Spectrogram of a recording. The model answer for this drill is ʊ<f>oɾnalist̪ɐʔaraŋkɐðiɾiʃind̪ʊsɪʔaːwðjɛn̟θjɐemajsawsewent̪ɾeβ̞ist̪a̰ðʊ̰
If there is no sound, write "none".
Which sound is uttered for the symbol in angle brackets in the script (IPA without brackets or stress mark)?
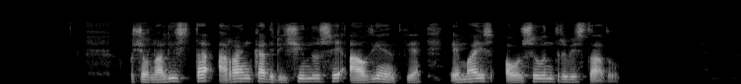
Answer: ʃ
